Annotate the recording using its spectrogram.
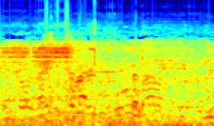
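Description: Several people talking at once in a crowd.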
